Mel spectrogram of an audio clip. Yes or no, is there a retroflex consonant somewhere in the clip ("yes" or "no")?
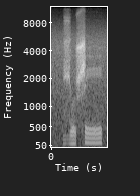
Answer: yes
